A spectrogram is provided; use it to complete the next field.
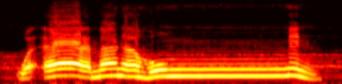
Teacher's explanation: That is the letter Mim. So if the first Mim is non-vowel or Sakinah, followed by a voweled Mim, so I will merge the first in the letter and I will pronounce them as one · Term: Al-Mim As-Sakinah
